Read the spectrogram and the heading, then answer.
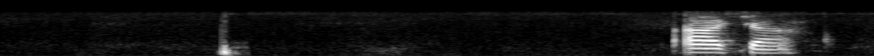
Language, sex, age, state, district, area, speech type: Dogri, female, 30-45, Jammu and Kashmir, Reasi, rural, conversation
